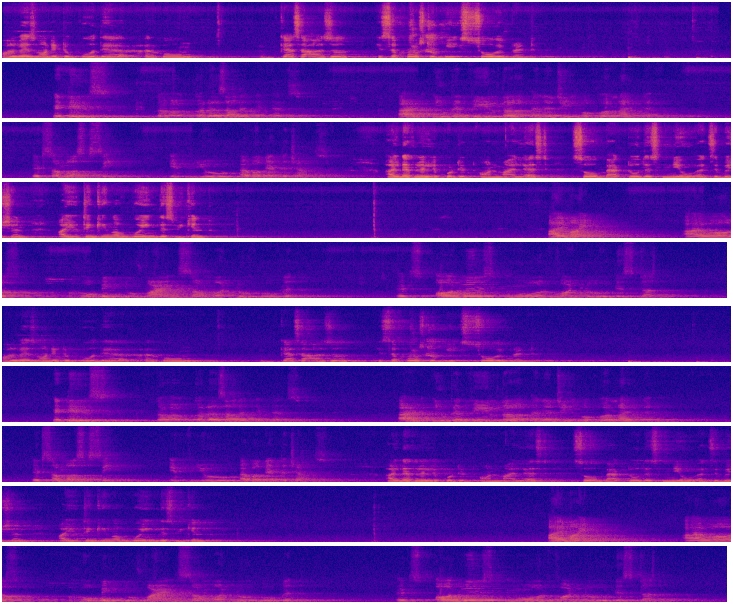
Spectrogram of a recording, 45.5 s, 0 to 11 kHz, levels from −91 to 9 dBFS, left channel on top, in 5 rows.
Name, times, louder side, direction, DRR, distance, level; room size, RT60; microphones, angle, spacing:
voice 1, 0.0-2.4 3.2-4.4 4.7-6.7 7.8-7.9 17.7-17.8 22.7-25.1 25.4-30.0 37.0-37.1, left 5 dB, 90° left, 15 dB, 0.4 m, -30 dB
voice 2, 9.7-10.5 11.0-12.8 14.1-17.3 18.6-19.7 20.3-22.3 34.2-34.8 35.8-36.6 37.3-40.1 41.4-44.6, equal, 15° right, -3 dB, 2.3 m, -36 dB
22.0 x 11.0 x 4.1 m, 2.5 s
head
